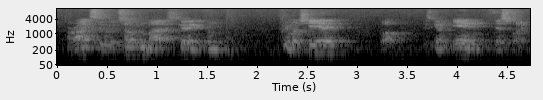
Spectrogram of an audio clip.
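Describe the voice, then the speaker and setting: A man races along at a very fast pace with very wide pitch swings, over light background noise and strong room echo. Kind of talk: lecture. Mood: light, jokey. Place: bar. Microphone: camera far.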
